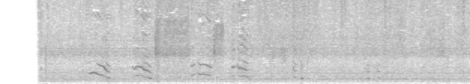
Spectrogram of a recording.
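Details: Six-week-old puppies giving a series of thin, high whimpering squeaks that slide up and down, several in quick succession over the first four seconds, against a steady background hum.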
